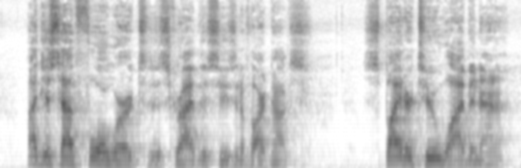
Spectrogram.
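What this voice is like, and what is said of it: Usual voice. Nothing is said of it.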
